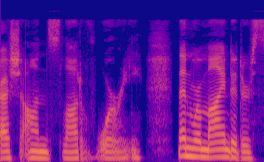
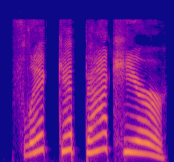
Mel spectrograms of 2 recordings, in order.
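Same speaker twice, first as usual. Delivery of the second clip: yelling; 9 semitones higher, slower than usual. A narrator's reading. Aunt yelling after the boy fleeing toward the bog. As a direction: shout after a running boy. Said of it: "Caroline yelled".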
